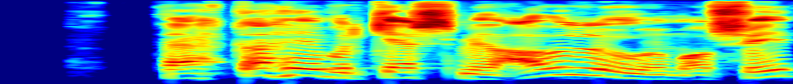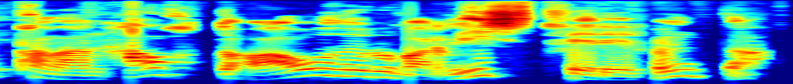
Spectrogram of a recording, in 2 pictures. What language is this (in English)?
Icelandic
